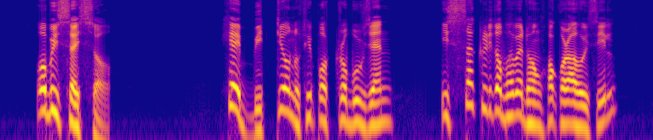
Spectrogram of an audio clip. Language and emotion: Assamese, angry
